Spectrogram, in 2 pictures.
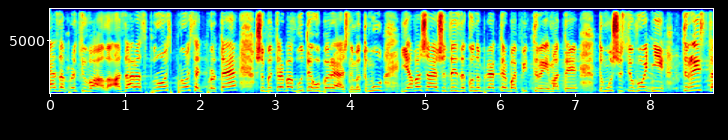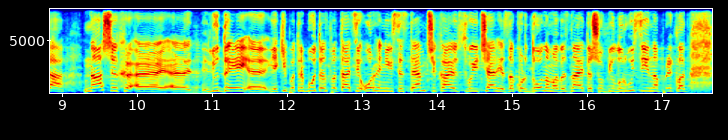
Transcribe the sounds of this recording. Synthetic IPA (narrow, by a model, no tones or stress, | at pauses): ɛzɐpɾɐt͡sʲʊʋɑlˠɐ̰ʔɐzɑɾɐspɔpɾɔsʲɐt̚ʲpɾɔt̪ɛʃt͡ʃɔbɪt̪ɾɛbɐbut̪ɪɔbeɾɛʒnɪmɪt̪ɔmujaʋɐʒɑjʊʃt͡ʃɔt̪sɛjzɐkɔnɔp̬ɾɔjɛk̚t̪ɾɛbɐpʲid̪̚t̪ːɾɪmɐt̪ɪt̪ɔmuʃt͡ʃɔsʲɔɦɔdʲnʲit̪ɾɪst̪ɐ | nɑʃɪx | lʲʊd̪ɛjjɐkʲipɔt̪ɾebujʊt̚ʲt̪ɾɐnsplˠɐnt̪ɑt͡sʲijiʔɔrɦɐnʲiwsɪst̪ɛmt͡ʃekɑjʊtʲsʋɔjit͡ʃɛrɦɪzɐkɔrd̪ɔnɔmɐʋɪznɑjet̪ɛʃt͡ʃɔwbʲilˠɔɾusʲijinɐpɾɪklˠɐd̪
